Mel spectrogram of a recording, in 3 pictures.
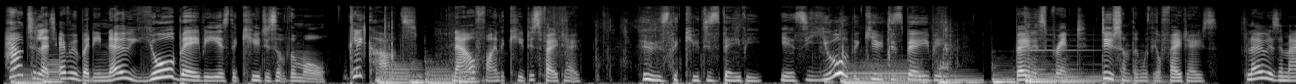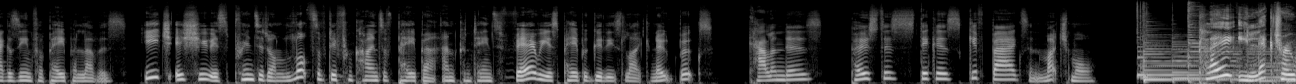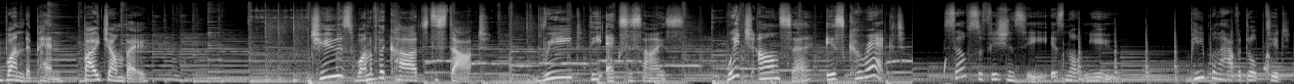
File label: UK voicedemo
